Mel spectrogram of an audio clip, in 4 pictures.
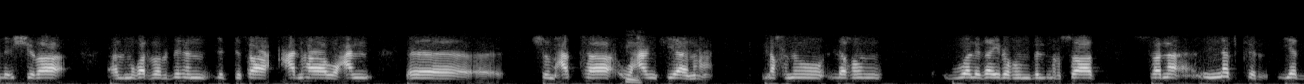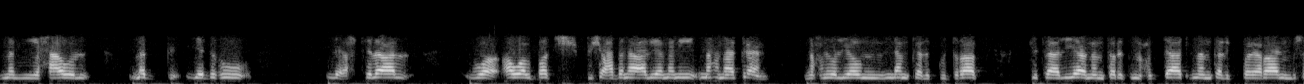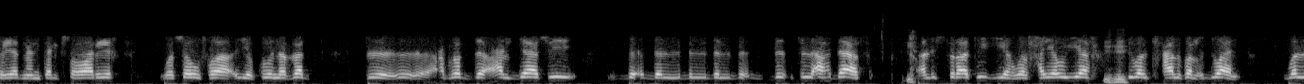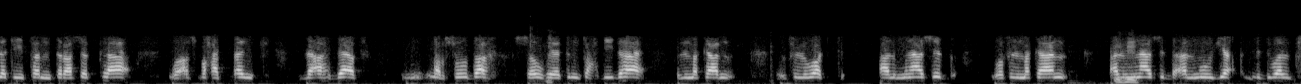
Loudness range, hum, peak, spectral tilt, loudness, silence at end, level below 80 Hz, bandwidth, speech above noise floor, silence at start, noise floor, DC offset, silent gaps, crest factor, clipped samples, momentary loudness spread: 3 LU; none; -2 dBFS; -7 dB/octave; -19 LUFS; 0 s; -58 dBFS; 5.6 kHz; 45 dB; 0 s; -63 dBFS; under 0.1%; none; 18 dB; under 0.1%; 14 LU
